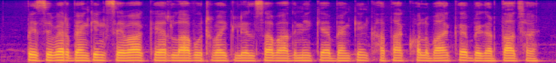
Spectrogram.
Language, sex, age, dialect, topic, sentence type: Maithili, male, 18-24, Bajjika, banking, statement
